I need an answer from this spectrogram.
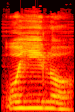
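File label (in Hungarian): "szív", Hungarian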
